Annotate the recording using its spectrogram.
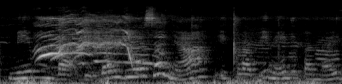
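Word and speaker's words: مِنْ بَعْدِ: Contohnya, min ba'di. Nah, dibacanya bukan min ba'di, tetapi dia dileburkan ke huruf ba, jadi dibacanya mim ba'di.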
